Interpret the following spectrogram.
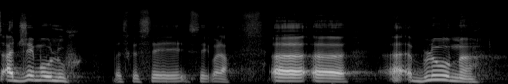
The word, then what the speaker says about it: Acemoglu: gens qui ont suivi la voie schumpétérienne donc à ces mots glou alors on prononce pas comme ça ça se prononce à jim hall ou parce que c'est voilà blum ah oui assez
